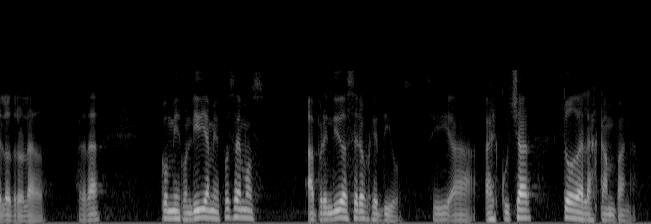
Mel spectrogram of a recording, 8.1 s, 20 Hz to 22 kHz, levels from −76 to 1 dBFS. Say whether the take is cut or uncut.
cut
